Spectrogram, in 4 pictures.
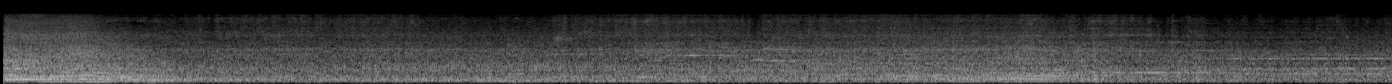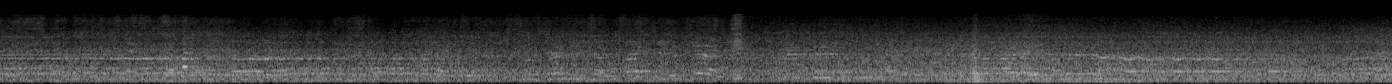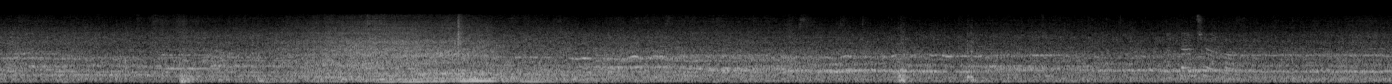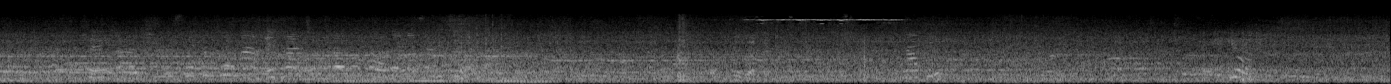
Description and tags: Street sound in Istanbul, with praying in PA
